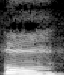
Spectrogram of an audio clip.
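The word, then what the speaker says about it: comb: আমরা কখনোই বলবো না থাম্ব কখনোই বলবো না, বলবো থাম। বিটা উচ্চারণ হবে না, বি হচ্ছে সাইলেন্ট লেটার। যেমন কোম, বোম, থাম, ক্লাইম।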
